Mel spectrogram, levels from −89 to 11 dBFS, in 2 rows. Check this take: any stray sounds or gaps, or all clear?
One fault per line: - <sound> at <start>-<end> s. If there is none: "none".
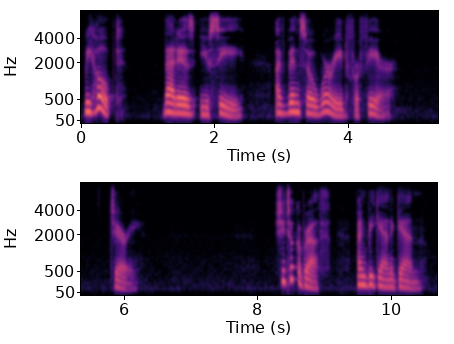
none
